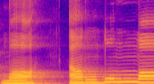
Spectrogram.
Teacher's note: lam pada lafaz Allah dibunyikan secara tafkhim karena huruf sebelumnya baris dhammah, maka baca lamnya tebal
